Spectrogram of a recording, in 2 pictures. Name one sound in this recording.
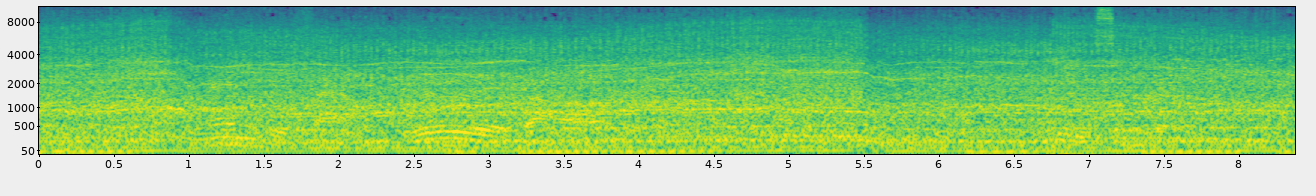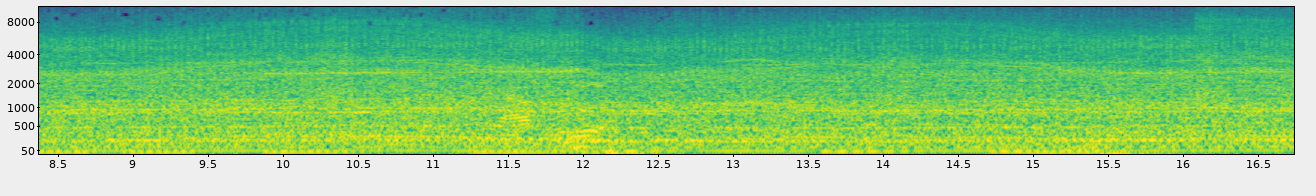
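Tyres hiss on the road.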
